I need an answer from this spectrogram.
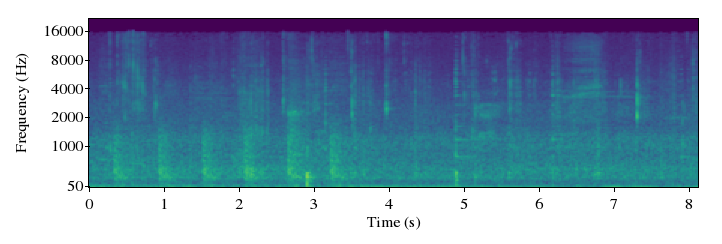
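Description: Close-miked chewing and mouth sounds of people eating with their hands, with wet, crunchy bites about twice a second for the first few seconds and then scattered smacks and clicks.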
